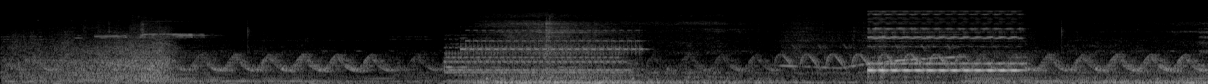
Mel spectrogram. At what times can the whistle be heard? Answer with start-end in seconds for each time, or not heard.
0.9-2.2.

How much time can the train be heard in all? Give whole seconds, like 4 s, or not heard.
9 s.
